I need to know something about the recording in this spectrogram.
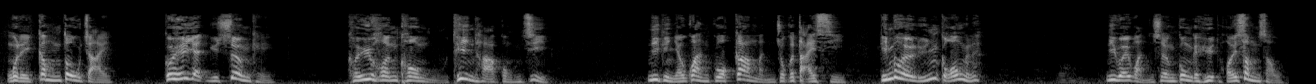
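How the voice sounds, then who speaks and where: A man's voice: high voice, husky, heavily acted. A male actor playing an earnest, accusing young outlaw fighter in a Cantonese wuxia radio drama, insistent yet deferential. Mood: righteous.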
